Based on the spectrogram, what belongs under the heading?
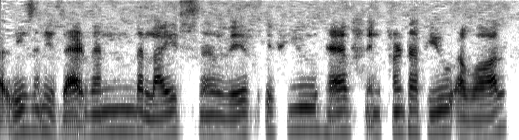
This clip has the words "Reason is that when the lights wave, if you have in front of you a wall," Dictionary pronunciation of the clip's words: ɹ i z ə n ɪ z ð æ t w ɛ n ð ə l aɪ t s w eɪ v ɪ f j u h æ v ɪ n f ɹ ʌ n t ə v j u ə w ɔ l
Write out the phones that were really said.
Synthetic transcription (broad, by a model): ɹ i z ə n ɪ z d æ t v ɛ n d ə l aɪ t s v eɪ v ɪ f j u h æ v ɪ n f ɹ ʌ n t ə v j u ə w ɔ l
